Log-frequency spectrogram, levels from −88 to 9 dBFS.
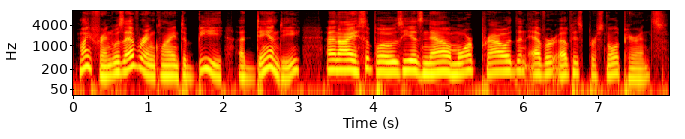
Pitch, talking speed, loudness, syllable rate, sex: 160 Hz, 175 wpm, -19 LUFS, 4.8 syllables/s, male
